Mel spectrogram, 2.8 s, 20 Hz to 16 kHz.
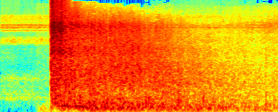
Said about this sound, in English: Whew. Unbelievable. 30-foot by 60-foot explosion, just from this one little device. One more down, 4 or 5 million to go.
